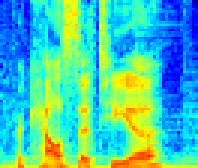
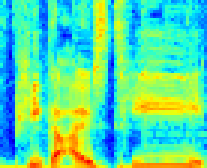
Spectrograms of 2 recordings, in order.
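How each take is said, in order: First: The name is run together as 'Pakal Satia'. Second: The name is split as 'Pika Ice Tea'. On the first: The speaker calls it wrong. "That was like a Taj level mispronunciation" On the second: The speaker calls it right. "Bro, it's Pika Ice Tea"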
